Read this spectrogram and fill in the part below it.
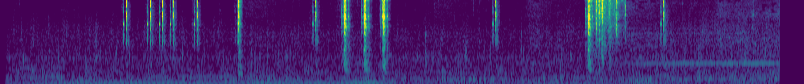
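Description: Short menu clicks sound several times.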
